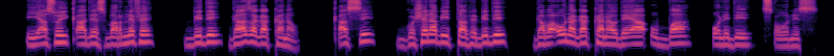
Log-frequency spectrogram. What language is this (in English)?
Gofa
